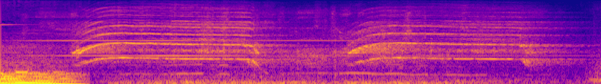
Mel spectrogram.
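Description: Trailer soundtrack: a loud low musical drone cuts off about a second in, followed by two long high-pitched wails, each swooping up at the start, held for nearly two seconds, then dropping away.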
